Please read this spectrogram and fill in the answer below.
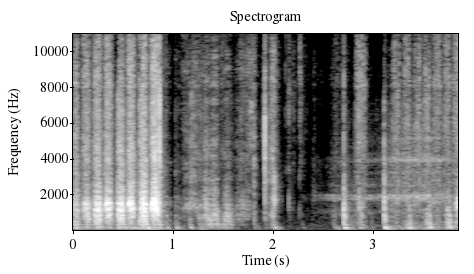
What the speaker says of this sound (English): I'm going to burnish both sides.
